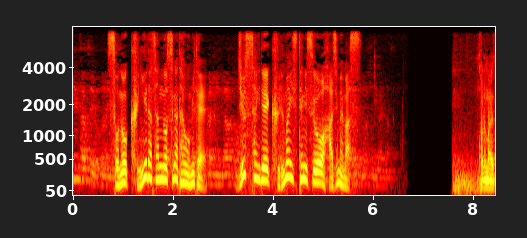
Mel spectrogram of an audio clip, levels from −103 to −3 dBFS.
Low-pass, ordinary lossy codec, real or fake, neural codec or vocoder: 7.2 kHz; none; real; none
